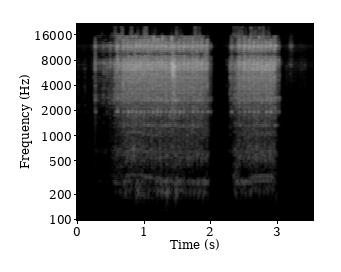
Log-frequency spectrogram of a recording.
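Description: A sewing machine sews down fabric near a zipper in two bursts of rapid stitching, a long run then a shorter one, with a brief pause between, close and clear.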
